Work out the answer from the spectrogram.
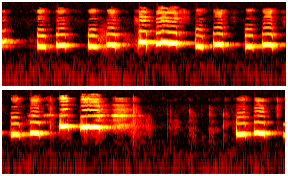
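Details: Pet cockatiel whistling the learned Pythagora Switch opening theme: clear tonal notes in short two-part phrases, dipping and rising, repeated in a steady pattern, with a higher sustained note near the end and a short pause before the phrase resumes.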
